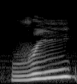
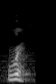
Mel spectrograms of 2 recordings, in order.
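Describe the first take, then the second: First: The syllable has a full, long 'ee' vowel. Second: The syllable has a short, reduced vowel. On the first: The speaker calls it wrong. "it's not really a re sound" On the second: The speaker calls it right. "it's r"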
